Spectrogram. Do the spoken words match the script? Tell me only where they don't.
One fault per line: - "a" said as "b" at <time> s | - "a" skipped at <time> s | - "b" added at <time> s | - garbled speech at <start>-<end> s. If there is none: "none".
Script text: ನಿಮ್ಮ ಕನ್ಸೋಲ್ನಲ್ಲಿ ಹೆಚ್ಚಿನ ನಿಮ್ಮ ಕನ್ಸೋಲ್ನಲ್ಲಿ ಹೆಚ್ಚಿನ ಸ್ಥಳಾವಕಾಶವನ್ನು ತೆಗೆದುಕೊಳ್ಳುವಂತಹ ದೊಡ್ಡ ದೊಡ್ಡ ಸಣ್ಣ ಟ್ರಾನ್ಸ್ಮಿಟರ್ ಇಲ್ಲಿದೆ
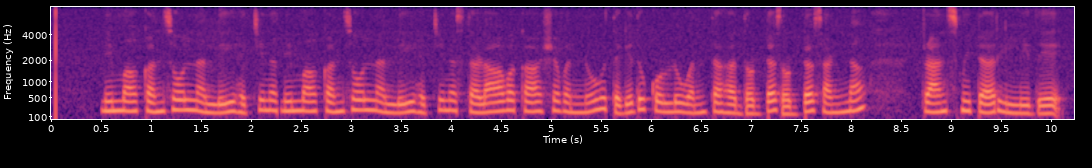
none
